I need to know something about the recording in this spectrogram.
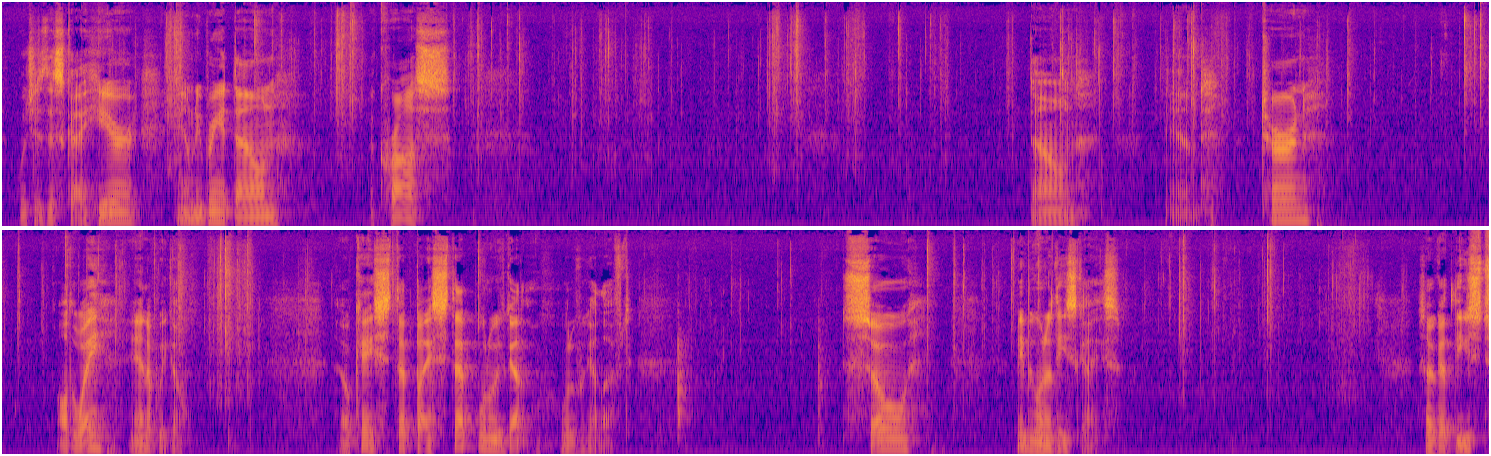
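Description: Plastic puzzle pieces click and clack as they are twisted.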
